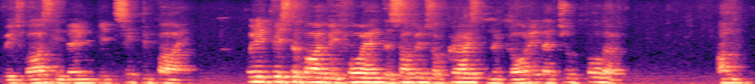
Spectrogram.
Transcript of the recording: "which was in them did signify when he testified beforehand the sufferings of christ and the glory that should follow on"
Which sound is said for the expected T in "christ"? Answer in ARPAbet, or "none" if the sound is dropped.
T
